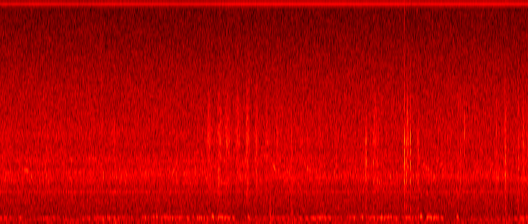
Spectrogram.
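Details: Black grouse male at a courtship lek, bubbling rookoo phrases rolling continuously and overlapping from several birds, with scattered faint clicks.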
